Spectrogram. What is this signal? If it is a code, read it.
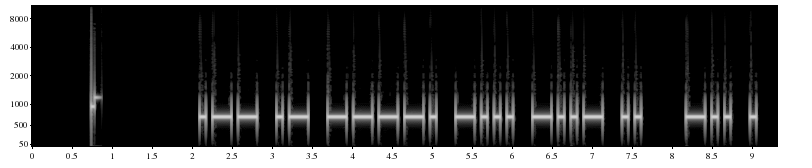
Morse code, heard as a keyed tone, about 15 wpm, 700 Hz. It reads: WA9BXI DE
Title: K1USN SST QSO Practice 15wpm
